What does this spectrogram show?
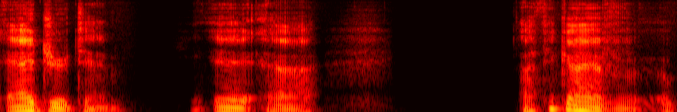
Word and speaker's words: Egerton: once you know, like, he pronounces it Edgerton. I think I have a playlist of him pronouncing it. But it's so cringe when it's like you hear people, Egerton, Taron Egerton.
